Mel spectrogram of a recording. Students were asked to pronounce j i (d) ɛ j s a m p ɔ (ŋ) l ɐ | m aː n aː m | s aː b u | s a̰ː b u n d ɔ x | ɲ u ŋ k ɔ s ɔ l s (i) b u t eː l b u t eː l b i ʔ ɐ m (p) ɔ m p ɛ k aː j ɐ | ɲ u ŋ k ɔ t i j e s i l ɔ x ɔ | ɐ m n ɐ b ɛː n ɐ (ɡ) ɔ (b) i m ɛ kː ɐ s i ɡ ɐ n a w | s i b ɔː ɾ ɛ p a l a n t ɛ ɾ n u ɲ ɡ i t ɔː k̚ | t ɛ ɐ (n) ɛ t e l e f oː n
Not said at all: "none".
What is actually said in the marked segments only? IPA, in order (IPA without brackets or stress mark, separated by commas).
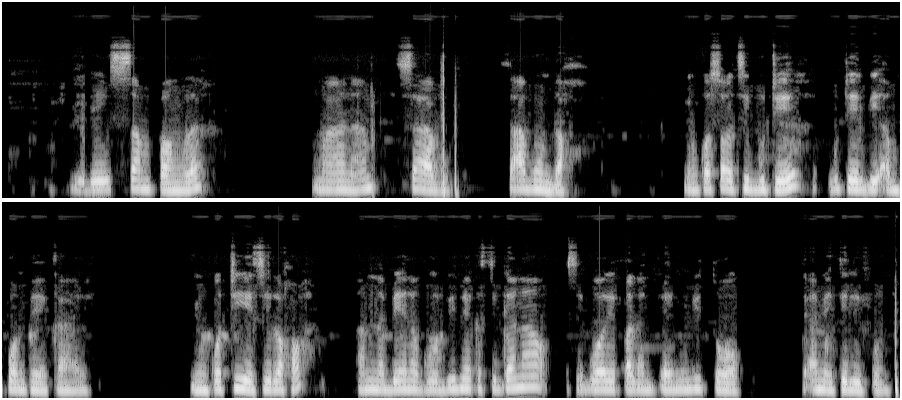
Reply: d, ŋ, i, p, ɡ, b, m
